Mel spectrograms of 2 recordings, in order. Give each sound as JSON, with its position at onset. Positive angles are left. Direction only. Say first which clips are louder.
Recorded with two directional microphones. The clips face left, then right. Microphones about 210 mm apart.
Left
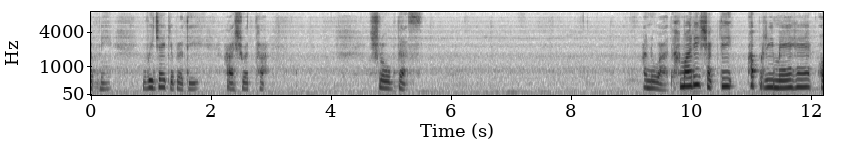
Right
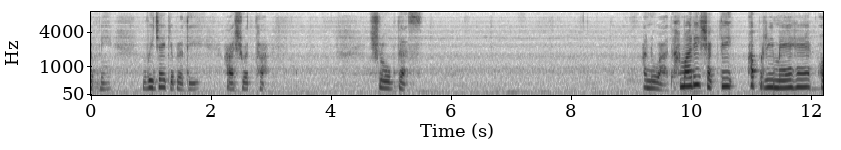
{"t": 1.0, "sound": "speech", "louder": "left 2 dB", "side_deg": 40}
{"t": 4.6, "sound": "speech", "louder": "left 3 dB", "side_deg": 35}
{"t": 9.1, "sound": "speech", "louder": "left 2 dB", "side_deg": 35}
